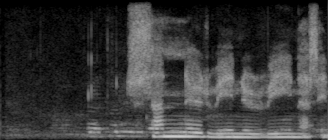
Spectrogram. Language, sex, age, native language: Icelandic, female, 10, Icelandic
